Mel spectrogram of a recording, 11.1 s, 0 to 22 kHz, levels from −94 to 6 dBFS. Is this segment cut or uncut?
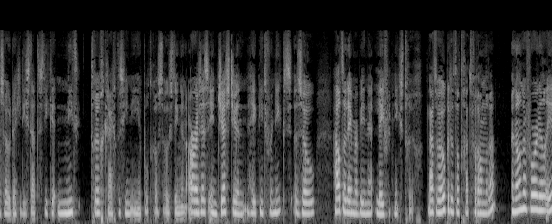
uncut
